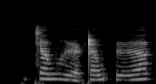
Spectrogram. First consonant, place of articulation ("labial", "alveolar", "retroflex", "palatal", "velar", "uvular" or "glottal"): palatal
